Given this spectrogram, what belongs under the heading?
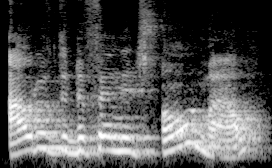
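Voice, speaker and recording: A man speaking as a prosecutor to a jury, making an emphatic, deliberate closing argument with repeated phrases, recorded in a courtroom. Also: very high voice, sing-song, roomy sound, poor audio. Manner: emphatic, deliberate, repetitive rhetoric. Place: indoor courtroom.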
